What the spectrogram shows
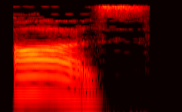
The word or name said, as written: ahs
